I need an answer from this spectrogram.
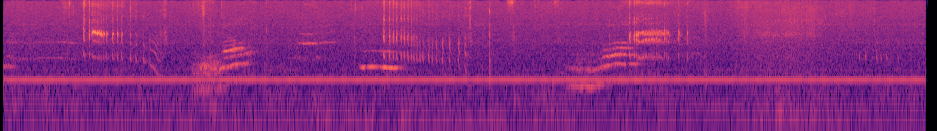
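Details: Domestic cat making repeated meows, short rising and falling tonal calls roughly every two seconds, over a steady continuous electronic tone and background hiss.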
